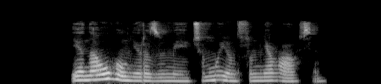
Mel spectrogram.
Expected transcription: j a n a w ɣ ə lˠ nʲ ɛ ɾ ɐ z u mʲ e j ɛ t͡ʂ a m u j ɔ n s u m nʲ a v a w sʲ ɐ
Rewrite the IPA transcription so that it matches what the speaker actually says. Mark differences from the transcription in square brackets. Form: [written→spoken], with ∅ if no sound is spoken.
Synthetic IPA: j a n a [w→u] ɣ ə lˠ nʲ ɛ ɾ ɐ z u mʲ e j ɛ t͡ʂ a m u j ɔ n s u m nʲ a v a w sʲ ɐ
